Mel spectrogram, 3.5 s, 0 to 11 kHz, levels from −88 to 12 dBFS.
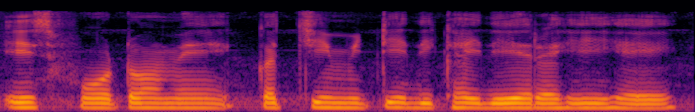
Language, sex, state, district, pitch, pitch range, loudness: Hindi, male, Uttar Pradesh, Lalitpur, 140 Hz, 135-145 Hz, -15 LUFS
